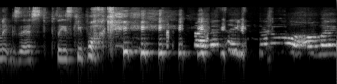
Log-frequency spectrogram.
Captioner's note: laughing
